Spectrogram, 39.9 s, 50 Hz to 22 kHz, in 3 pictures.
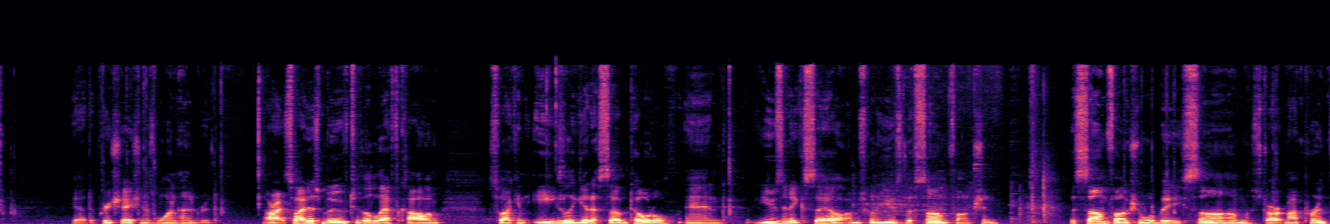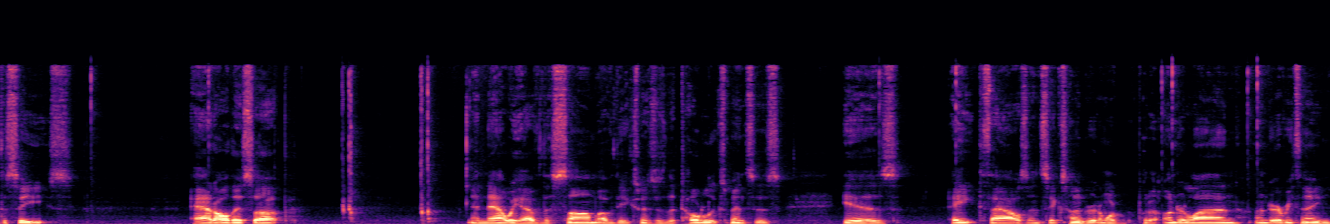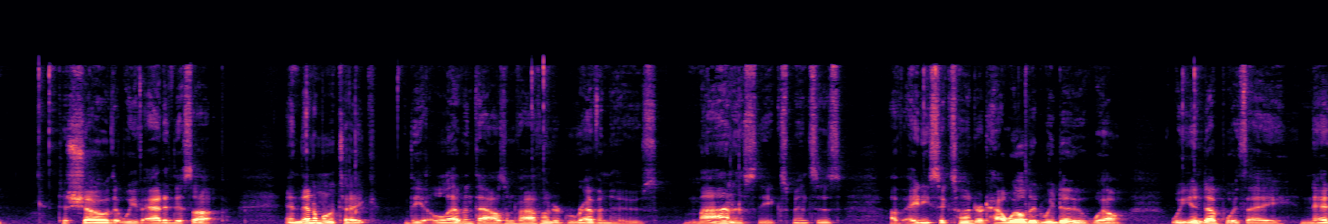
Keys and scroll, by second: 0.0 alt+Right, 12.3 shift+m, 12.6 shift+9, 16.7 shift+0, 17.5 shift+Return.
